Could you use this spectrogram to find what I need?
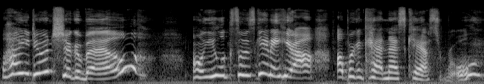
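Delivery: high, sugary Southern hostess; Southern accent. Shown as a demonstration. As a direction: greet a guest in a high-pitched Southern accent. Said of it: "Make me Southerner".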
